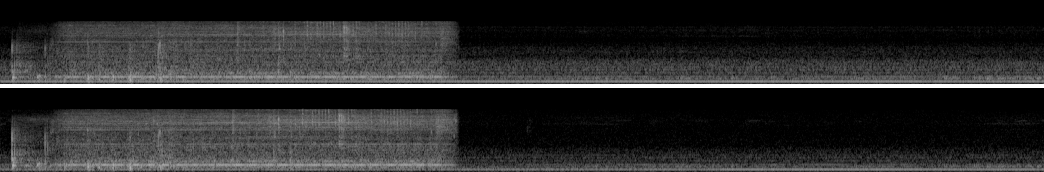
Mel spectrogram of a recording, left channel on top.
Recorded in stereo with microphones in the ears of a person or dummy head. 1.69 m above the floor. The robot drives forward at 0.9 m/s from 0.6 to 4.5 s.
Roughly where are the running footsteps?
Centre.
